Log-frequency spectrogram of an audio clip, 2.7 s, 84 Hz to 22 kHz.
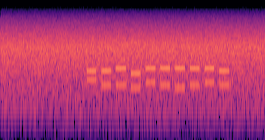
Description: DTMF, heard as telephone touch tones, dialled by machine, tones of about 100 ms, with radio hiss. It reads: 0561963695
